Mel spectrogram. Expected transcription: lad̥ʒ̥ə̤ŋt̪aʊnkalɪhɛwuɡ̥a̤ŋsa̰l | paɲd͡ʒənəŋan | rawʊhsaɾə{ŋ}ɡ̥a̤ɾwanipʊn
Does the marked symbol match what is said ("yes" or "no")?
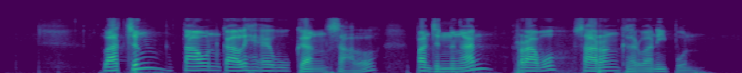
yes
